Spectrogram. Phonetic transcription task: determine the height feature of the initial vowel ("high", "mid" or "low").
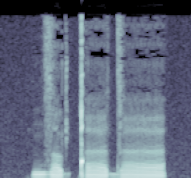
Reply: low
